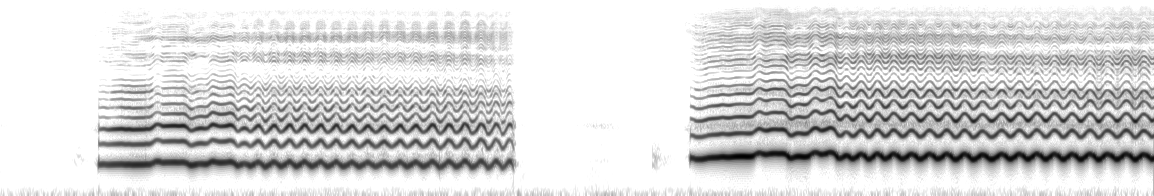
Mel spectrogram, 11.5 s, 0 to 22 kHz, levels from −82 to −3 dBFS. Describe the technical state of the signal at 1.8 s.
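At 1.8 s the music plays through intact, with no audible fault at that moment.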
